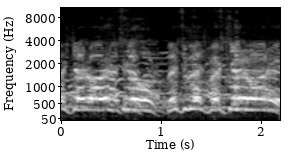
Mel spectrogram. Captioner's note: speaking muffled by shouting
